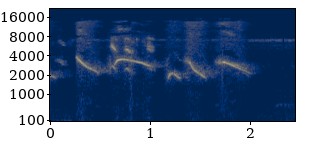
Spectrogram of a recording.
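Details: Green-winged saltator singing to stir up and warm up other saltators: a series of loud, clear, descending whistled slurs, each about half a second, linked into a flowing phrase, with faint background hiss.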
